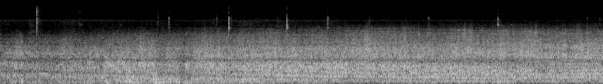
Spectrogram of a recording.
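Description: Engines of three airplanes flying over in close formation: a steady, dense engine noise that swells over the first second or two and then holds.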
